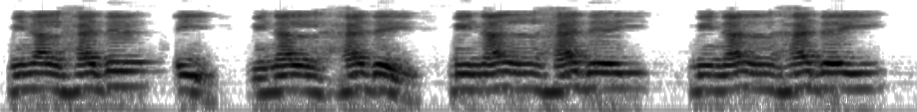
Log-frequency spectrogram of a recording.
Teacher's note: sempurnakan dal sukun dengan sifat syiddah dan kolkolahnya, kemudian baru ditambah dengan suara ya sukun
